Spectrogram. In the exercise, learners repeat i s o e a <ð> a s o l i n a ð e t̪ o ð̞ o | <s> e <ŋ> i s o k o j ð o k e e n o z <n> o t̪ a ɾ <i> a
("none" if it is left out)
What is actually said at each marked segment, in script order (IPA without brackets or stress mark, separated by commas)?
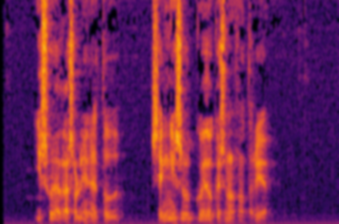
ɣ, s, ŋ, n, i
